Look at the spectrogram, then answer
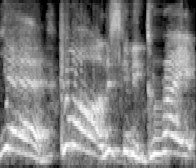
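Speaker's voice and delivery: squeaky, very high, pumped-up, overexcited party jock voice. Mocking how Six talks, like a jock way too excited to drink: imitating Six as an overexcited jock. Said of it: "college jocks that's way too excited to get drunk".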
